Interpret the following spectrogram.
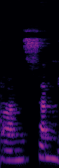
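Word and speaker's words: rontgen: Nah, bidang kedokteran ini contohnya ada sinar ronsen yang pertama. Itu bacanya sinar ronsen ya, supaya lebih familiar aja, pasti kalian sering dengar yang namanya sinar ronsen.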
